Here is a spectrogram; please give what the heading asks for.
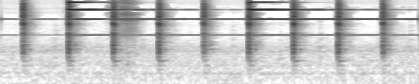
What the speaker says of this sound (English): I like that tone on the bell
